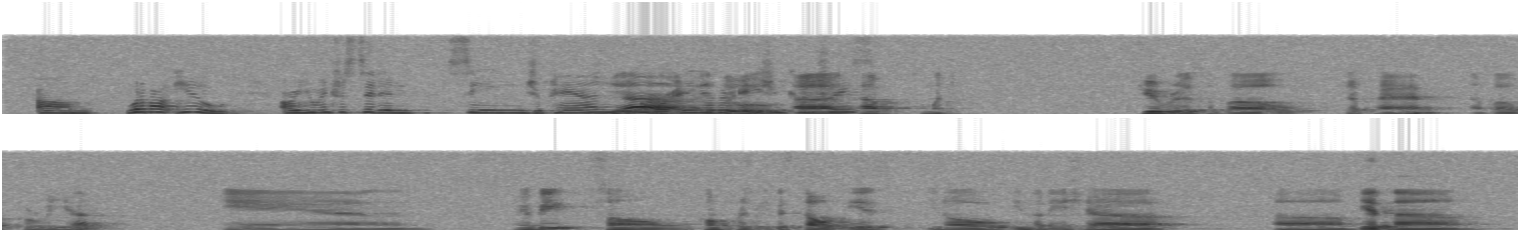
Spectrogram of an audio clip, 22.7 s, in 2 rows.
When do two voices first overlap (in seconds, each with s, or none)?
4.4 s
